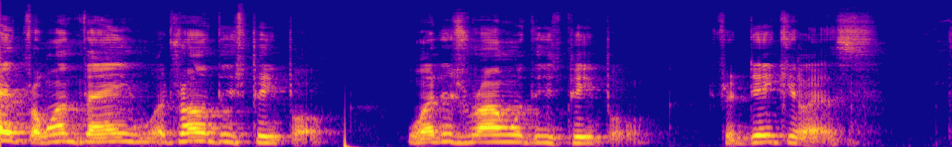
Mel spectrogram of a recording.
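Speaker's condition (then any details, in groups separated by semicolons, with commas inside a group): Cerebral palsy; power wheelchair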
